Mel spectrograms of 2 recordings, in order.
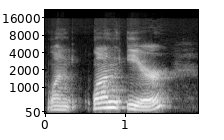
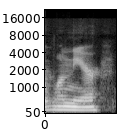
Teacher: So if I'm doing 1 ear, I just have the ear, one ear. What most Americans will do if they're saying 1 ear is they won't align those together, 1 near, because it would sound too much like 1 near.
